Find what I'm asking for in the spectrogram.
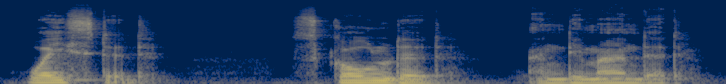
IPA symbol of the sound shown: ed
